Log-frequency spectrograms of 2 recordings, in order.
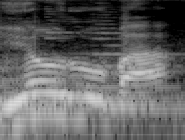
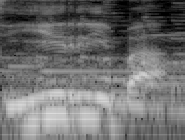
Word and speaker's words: Yoruba: named the tribe called yoruba is not even yoruba it's iriba it's a malinky but they cannot say the malinka pronounciation they say yoruba but it's iriba because wherever malinka best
